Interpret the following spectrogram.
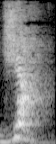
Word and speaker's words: Yah: o el nombre Dios mencionado ahí es el Yah. Y-A-H. Es la contracción del nombre impronunciable de Dios.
